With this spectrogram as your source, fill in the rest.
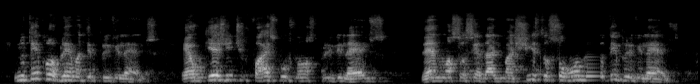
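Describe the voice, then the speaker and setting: The delivery is fairly quick. Pitch varies in an ordinary way. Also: man, high pitch for a man. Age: 40s. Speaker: founder of a Down syndrome charity. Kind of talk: interview.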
